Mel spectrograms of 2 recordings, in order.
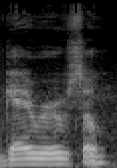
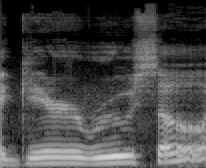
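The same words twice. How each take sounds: First: Said in the usual way. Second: Slow Italian-style accent on "Guy Russo" with a rolled r; mock Italian accent. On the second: Shown as a demonstration. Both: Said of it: "Why do I have to say it with an accent?".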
